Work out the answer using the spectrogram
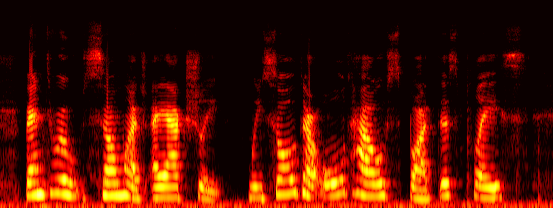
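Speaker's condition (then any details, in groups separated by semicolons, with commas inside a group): No condition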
